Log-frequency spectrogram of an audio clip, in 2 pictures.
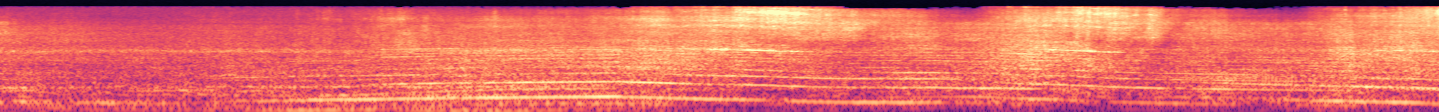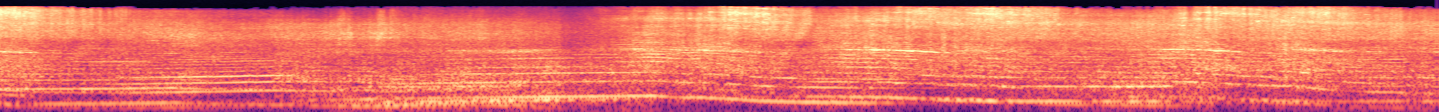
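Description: Kart engines buzz loudly, rising and falling in pitch as they race past.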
